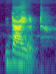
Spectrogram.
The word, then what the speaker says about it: diet: So just uh practice this sound and uh diet. Diet. Okay. It is di diet. Okay. So you have to just stretch the word diet.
